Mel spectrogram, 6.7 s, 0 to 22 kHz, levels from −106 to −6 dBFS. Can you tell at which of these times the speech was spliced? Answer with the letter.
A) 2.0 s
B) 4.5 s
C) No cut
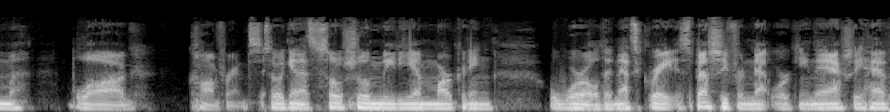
A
